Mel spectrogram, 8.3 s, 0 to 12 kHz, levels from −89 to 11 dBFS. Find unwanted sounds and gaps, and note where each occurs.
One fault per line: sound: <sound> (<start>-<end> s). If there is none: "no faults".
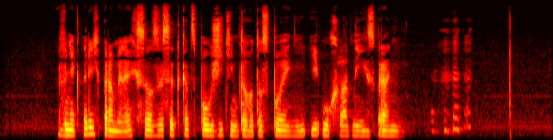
sound: laugh (6.4-7.1 s)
